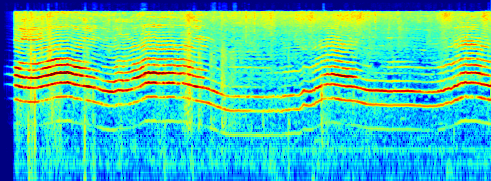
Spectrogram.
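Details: Two cats fighting in a village: one unbroken, wavering yowl lasting about six seconds, its pitch swelling and sagging slowly, rich in overtones and loud throughout.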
